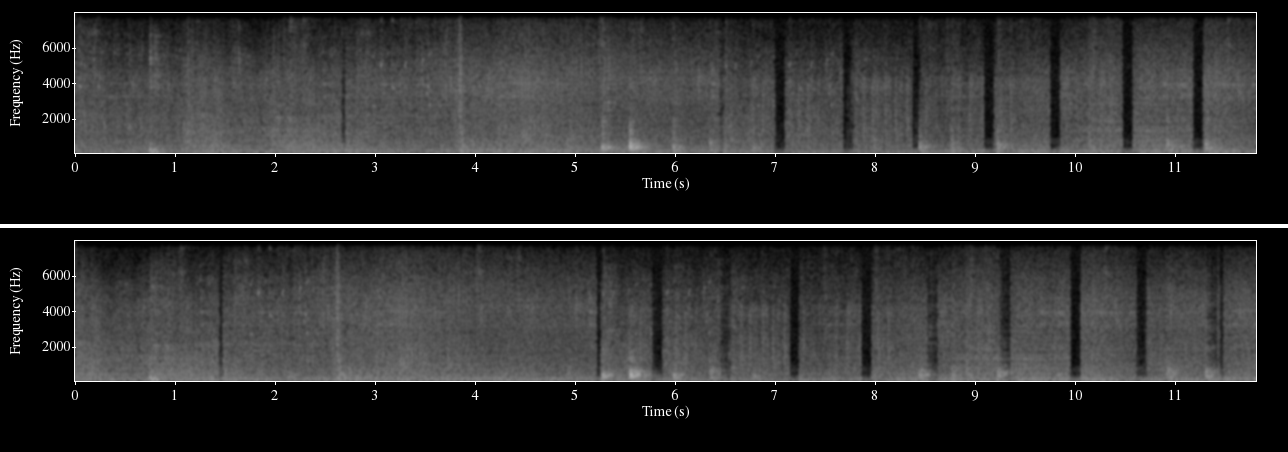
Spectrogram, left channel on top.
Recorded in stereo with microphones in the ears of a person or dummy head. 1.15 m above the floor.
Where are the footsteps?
60° left (ahead or behind), 4 m; by 11.8 s 25° left (ahead or behind), 8.5 m.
